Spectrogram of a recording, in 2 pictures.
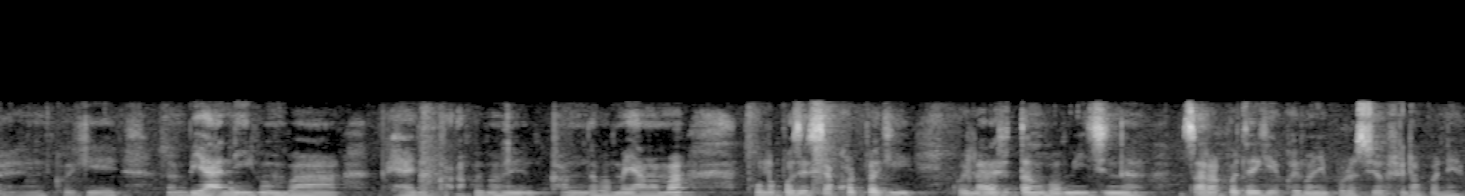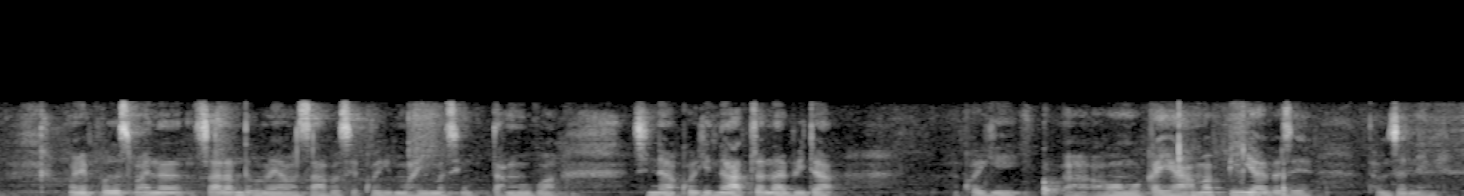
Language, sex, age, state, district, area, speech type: Manipuri, female, 45-60, Manipur, Bishnupur, rural, spontaneous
